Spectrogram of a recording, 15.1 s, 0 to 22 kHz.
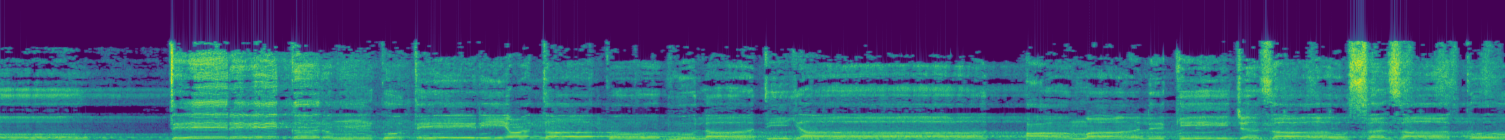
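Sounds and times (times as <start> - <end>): wordless vocal chanting: 0.0 - 15.0.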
